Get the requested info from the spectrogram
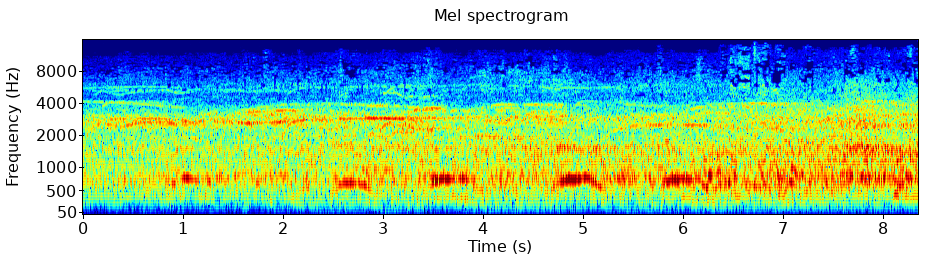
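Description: Football stadium crowd whistling over a steady din of voices, with long rising-and-falling calls through it.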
